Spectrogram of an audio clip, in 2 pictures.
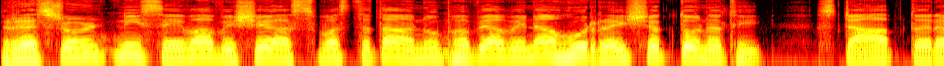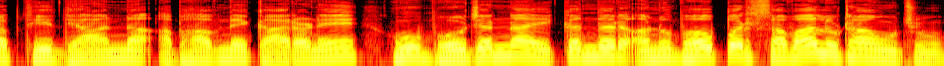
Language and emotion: Gujarati, fearful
